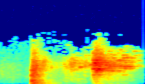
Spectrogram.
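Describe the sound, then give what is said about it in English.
A glass pitcher, hit by a small radium-powered cannon switched on across the room, bursts with a sudden loud crash, followed by a bright, sustained rain of shattering fragments that swells again about a second later before trailing off. “The pitcher explodes into a million fragments.”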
